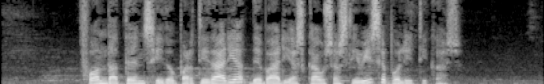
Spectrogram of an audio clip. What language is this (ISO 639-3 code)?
glg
